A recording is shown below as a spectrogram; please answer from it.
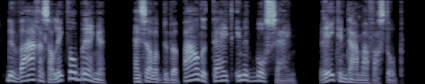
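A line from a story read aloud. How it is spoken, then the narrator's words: Calling out. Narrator (Dutch): riep Duimpje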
